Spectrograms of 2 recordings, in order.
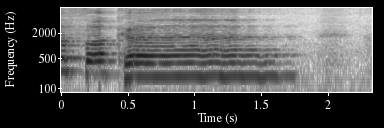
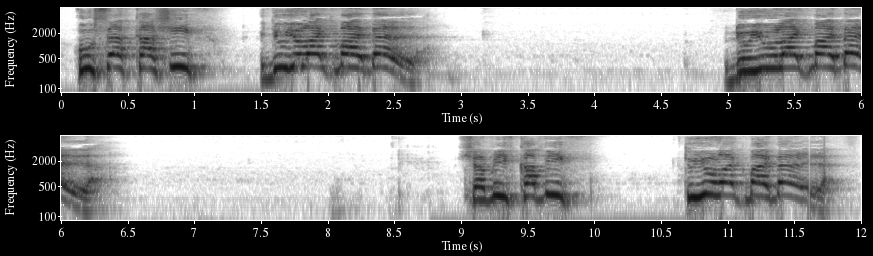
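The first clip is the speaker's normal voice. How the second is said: put-on Italian accent, higher pitch; 5 semitones higher than usual. Speaker testing whether he sounds Italian, in a fake Italian accent. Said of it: "Do I sound Italian?".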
